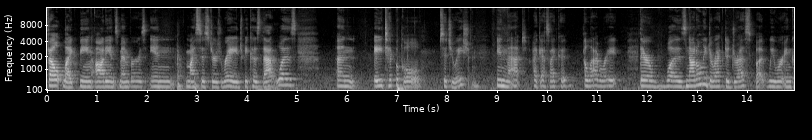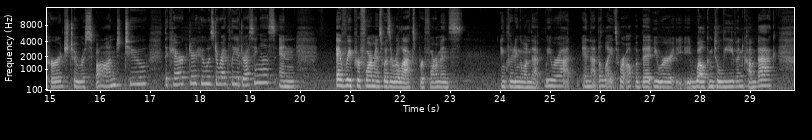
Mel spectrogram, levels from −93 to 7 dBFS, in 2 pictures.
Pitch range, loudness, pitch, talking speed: 190-220 Hz, -28 LUFS, 200 Hz, 145 wpm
